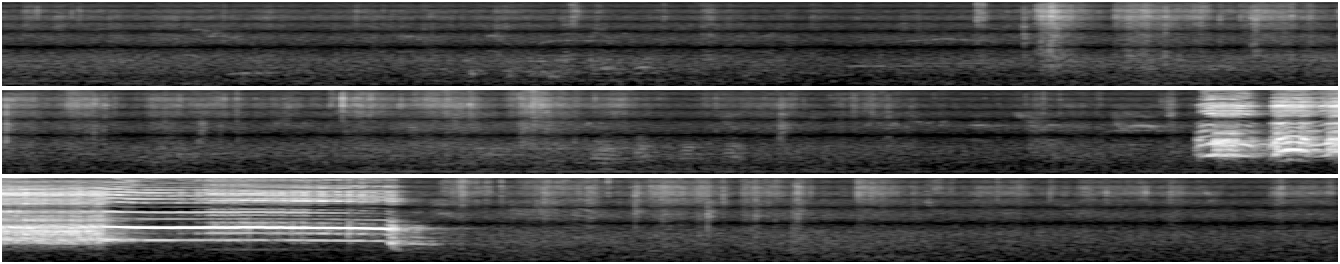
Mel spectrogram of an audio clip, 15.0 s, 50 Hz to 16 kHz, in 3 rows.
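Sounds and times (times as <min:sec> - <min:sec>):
rooster crowing: 0:09.5 - 0:11.8.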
